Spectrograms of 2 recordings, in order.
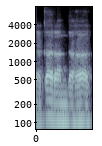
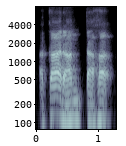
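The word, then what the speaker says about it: अकारान्तः: You're saying akarandaha, akarandaha, akarantaha. Ta, it is the first letter of the fourth class.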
